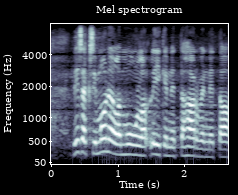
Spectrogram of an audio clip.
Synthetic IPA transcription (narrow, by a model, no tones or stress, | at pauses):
lisæksimo̞ne̞lːɑmuːlːɑliːke̞nːe̞t̪ːæɦɑrʋenːet̪ɑː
